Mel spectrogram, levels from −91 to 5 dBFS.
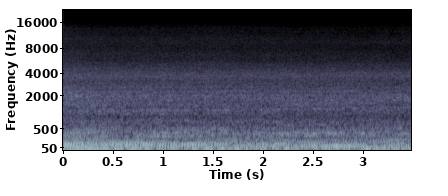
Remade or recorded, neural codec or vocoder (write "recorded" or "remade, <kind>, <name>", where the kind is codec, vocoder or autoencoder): recorded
